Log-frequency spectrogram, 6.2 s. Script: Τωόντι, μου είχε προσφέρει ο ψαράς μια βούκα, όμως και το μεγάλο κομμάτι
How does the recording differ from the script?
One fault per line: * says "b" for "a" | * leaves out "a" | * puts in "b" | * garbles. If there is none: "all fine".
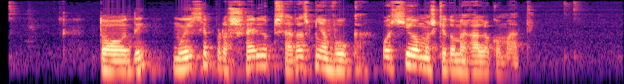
* puts in "όχι"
